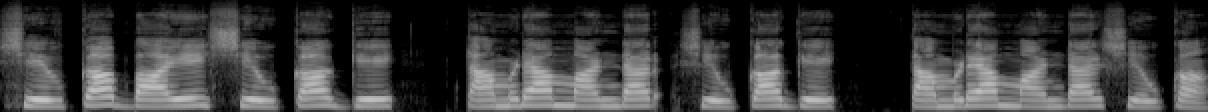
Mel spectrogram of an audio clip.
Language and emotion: Goan Konkani, neutral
